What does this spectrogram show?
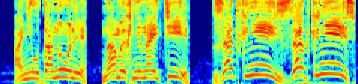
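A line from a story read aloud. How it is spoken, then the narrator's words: Screaming. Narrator (Russian): кричала она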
